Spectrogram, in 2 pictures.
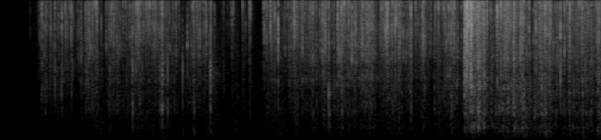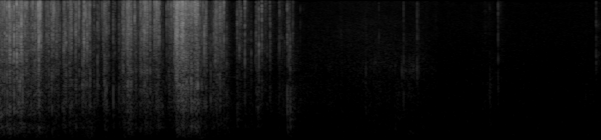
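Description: Thin clear plastic bag being torn open and crinkled by hand to free a plastic SD-card case. The dense crackling lasts about nine seconds, with two louder rips, then stops.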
